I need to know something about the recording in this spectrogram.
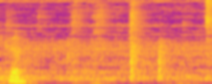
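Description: A few light clicks and taps of a utensil against a dish as raw chicken pieces are handled, the sharpest about a second and a half in.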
